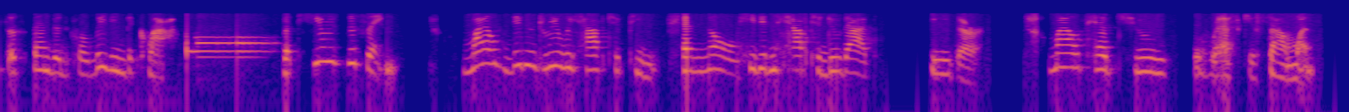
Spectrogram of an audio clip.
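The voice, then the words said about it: Russian accent. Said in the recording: “I'm originally from Russia ... my authentic Russian accent”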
